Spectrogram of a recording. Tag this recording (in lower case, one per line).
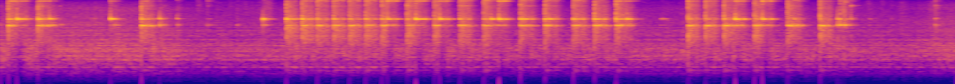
forging swords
